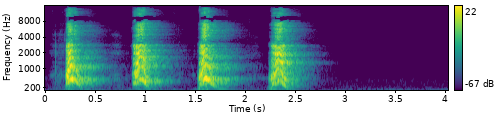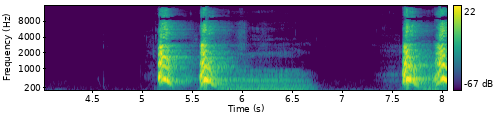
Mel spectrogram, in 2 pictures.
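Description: Black Labrador puppy barking at its own reflection in glass fireplace doors: four sharp barks about 0.7 seconds apart, a pause of a couple of seconds, then two more barks, the second trailing off into a low drawn-out sound for about a second, and another bark at the very end.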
